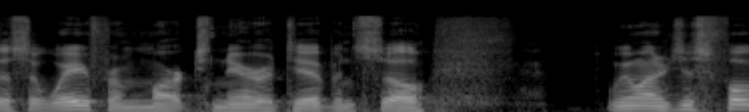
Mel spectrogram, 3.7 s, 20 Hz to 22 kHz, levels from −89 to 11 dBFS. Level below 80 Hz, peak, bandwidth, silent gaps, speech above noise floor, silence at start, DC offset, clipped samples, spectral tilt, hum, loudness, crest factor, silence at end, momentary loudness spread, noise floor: -68 dBFS; -18 dBFS; 11.5 kHz; none; 34 dB; 0 s; under 0.1%; under 0.1%; -5 dB/octave; none; -36 LUFS; 18 dB; 0 s; 15 LU; -70 dBFS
